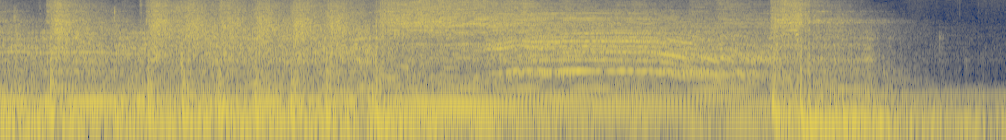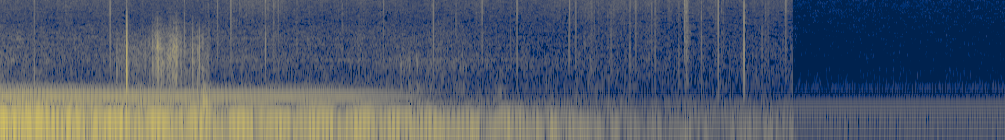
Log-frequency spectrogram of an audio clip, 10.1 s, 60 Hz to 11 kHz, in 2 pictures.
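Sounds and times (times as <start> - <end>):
faint clicks and crackle: 5.1 - 9.1.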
